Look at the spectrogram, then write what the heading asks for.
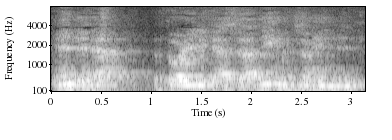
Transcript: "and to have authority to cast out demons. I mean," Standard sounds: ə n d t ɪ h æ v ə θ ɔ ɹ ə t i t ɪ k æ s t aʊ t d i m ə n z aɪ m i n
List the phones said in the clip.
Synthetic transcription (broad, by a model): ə n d t ɪ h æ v ə θ ɔ ɹ ə t i t ɪ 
